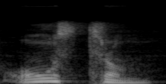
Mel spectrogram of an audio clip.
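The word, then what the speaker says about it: Ångström: 스웨덴이나 어떻게 읽냐면 네, 옹스트롬이라고 읽습니다. 옹스트롬. 뭐 어떤 책은 옹스트롱이라고 되어 있는데 대부분은 옹스트롬이라고 있습니다.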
